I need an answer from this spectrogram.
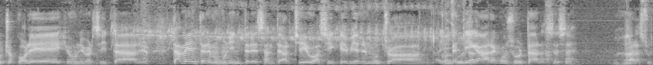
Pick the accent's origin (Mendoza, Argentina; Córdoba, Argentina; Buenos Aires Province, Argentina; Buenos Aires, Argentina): Córdoba, Argentina; Y yo, yo vengo de Córdoba, le digo, bueno, pum, afuera.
